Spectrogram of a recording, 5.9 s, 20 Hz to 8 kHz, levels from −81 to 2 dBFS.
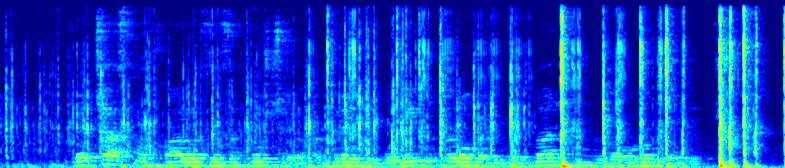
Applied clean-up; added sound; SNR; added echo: none; Computer keyboard; -5 dB; reverberation time 0.4 s.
